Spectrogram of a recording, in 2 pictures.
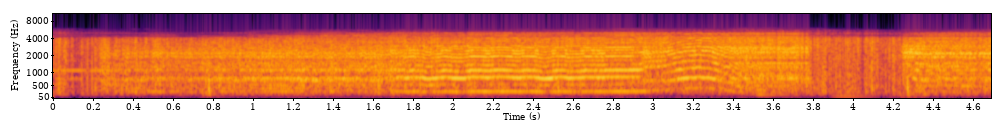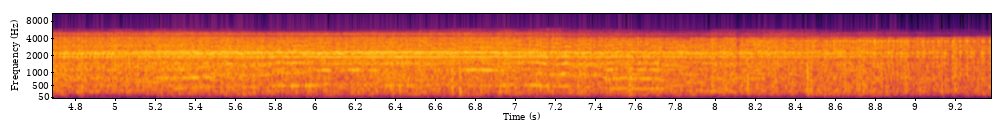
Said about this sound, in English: This is your host opening the squeaking door for another session of the AGGMS, the Association of Ghouls, Ghosts, and Midnight Spirits.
